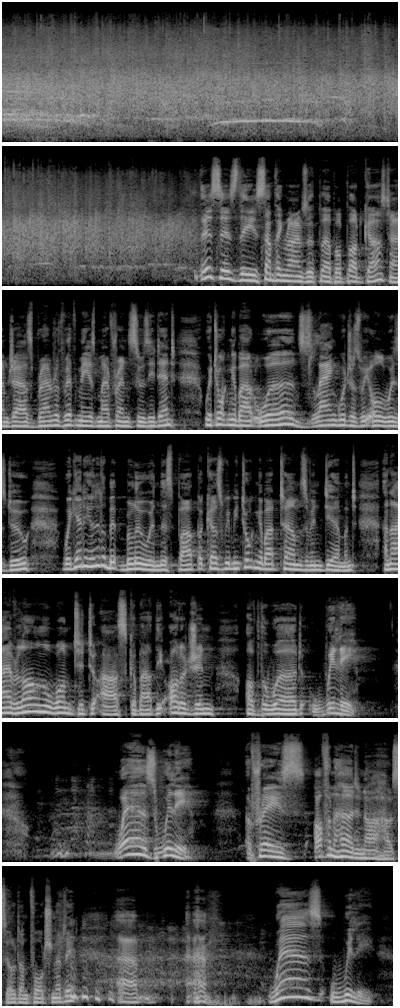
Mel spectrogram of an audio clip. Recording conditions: live audience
